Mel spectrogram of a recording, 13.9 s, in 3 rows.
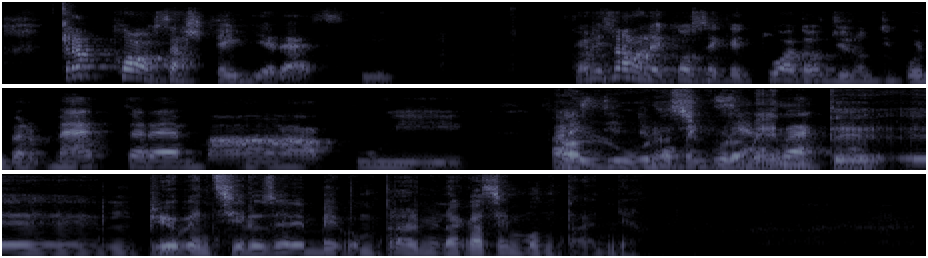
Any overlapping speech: Yes, from 7.4 s

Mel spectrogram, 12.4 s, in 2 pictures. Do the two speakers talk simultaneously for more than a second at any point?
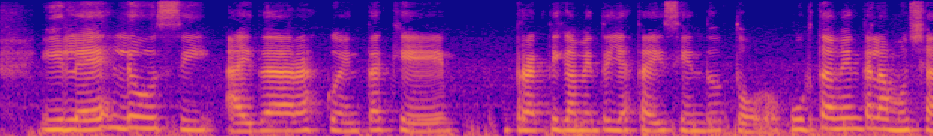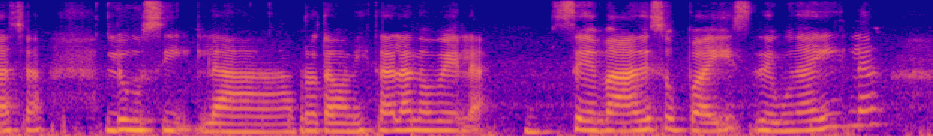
No

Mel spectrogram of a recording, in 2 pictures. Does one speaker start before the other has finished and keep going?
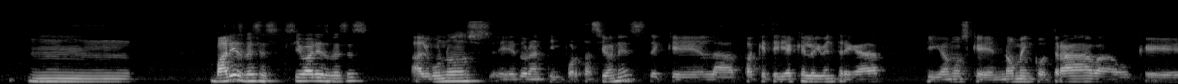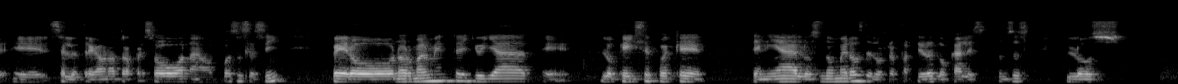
No

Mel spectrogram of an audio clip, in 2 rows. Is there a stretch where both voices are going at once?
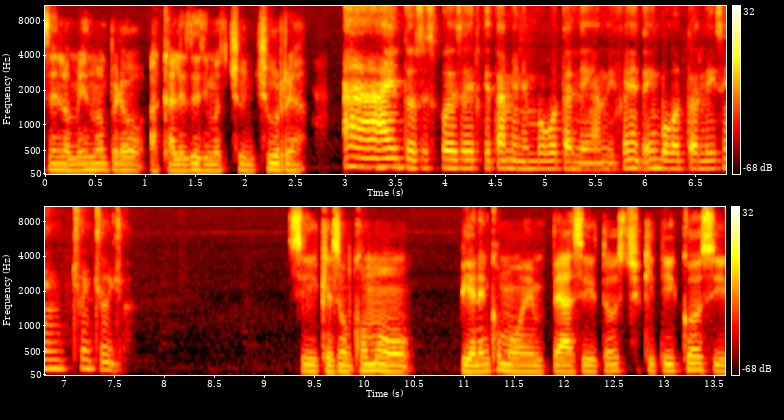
No

